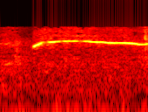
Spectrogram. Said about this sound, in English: What is it? What's what? You whistled.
